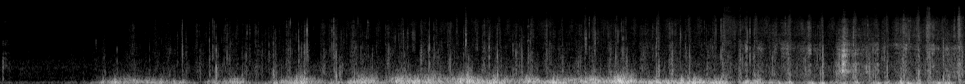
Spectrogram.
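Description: Wind rumbles and buffets the microphone outdoors.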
